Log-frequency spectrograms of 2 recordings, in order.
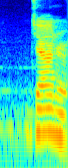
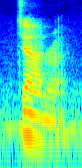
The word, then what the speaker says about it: genre: hall head named lucky coincidence i think not genre felix it's pronounced genre genre right thanks i read that word in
